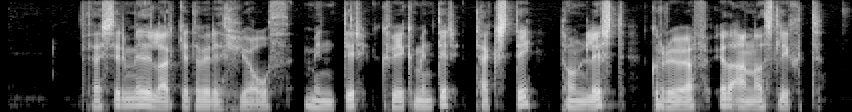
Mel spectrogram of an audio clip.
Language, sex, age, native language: Icelandic, male, 40-49, Icelandic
